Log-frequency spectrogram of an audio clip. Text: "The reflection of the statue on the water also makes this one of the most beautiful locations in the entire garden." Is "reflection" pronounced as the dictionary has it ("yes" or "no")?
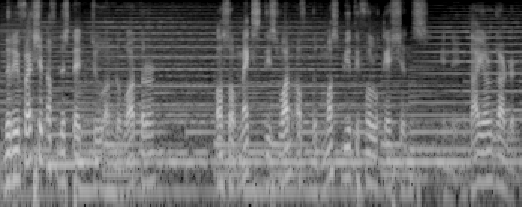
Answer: yes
